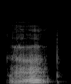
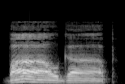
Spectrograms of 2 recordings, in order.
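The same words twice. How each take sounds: First: Very soft, low single word; timid. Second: Louder, firm correction; correcting. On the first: Woman starting to name her master, timid. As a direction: say the name faintly. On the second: Demon correcting the woman's form of address, firm. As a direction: stress БААЛ with authority. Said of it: "поправил он Ксану". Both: A narrator's reading.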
